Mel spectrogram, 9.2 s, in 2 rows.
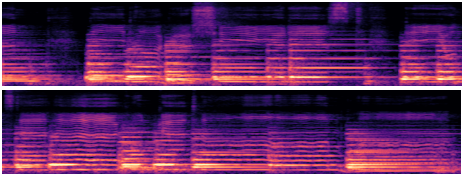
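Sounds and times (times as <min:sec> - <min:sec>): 
alto singing a chorale: 0:00.0 - 0:09.1.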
